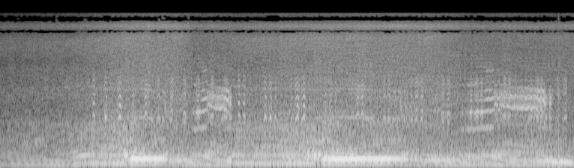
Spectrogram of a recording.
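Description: Water sprays and splashes in a loud rush.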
